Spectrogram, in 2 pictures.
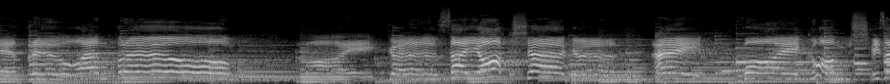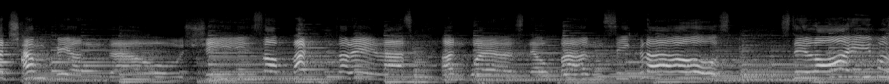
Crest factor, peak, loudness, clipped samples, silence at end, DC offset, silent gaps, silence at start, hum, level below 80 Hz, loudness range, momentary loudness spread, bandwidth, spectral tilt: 18 dB; -4 dBFS; -20 LUFS; under 0.1%; 0 s; under 0.1%; none; 0 s; none; -46 dBFS; 3 LU; 10 LU; 14 kHz; -4.5 dB/octave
